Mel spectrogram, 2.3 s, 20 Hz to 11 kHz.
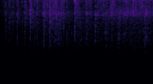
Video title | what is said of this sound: Rabbi Eric D Rosenstein - October 16, 2024 | you might just hear the sound of rain sticks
